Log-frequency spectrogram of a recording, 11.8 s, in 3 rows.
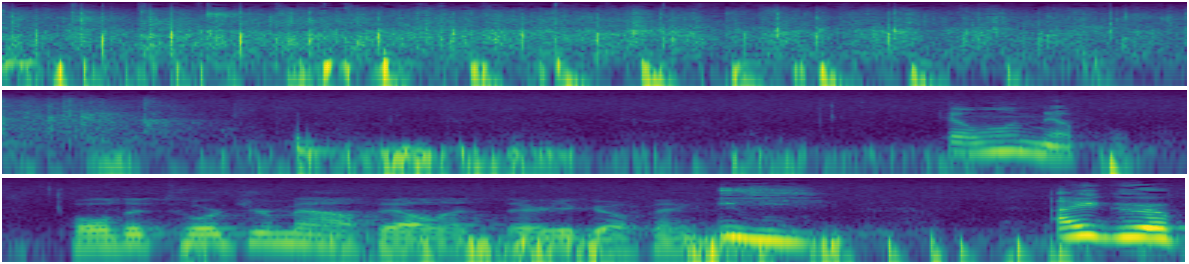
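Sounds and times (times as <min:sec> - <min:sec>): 
audience applause: 0:00.0 - 0:04.8
speech: 0:07.1 - 0:10.8, 0:11.4 - 0:11.8.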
